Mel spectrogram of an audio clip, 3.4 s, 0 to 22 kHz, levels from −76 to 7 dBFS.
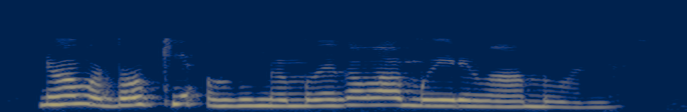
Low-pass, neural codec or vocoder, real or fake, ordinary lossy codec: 5.4 kHz; codec, 16 kHz, 2 kbps, X-Codec, HuBERT features, trained on balanced general audio; fake; none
